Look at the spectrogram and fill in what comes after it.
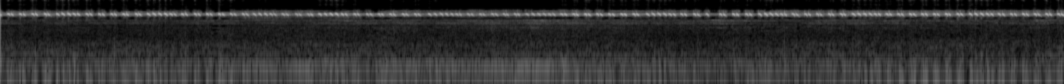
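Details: Cricket chirp used to drive rats away and attract lovebirds, a piercing high buzzy trill in quick pulses, almost three per second, continuing evenly throughout with a brief soft low drone midway.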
